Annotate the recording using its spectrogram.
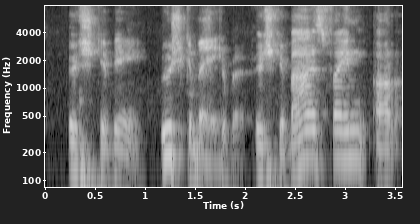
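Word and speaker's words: uisge beatha: I would pronounce it Whisky Vaults, but what's the actual pronunciation of that? In Scotch whiskey Gaelic, it's Ushkebe. Ushkebe is fine, or Ushkebea are all fine.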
